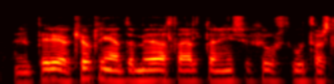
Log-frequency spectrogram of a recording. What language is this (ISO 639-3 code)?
isl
